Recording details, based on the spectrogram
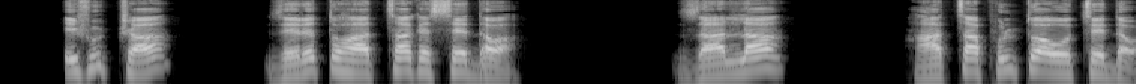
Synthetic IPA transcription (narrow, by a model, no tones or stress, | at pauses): ʔɪʃ̬ʊt͡ʃːaː | zeːɾɛt̪ːɔhaːt͡sːaːkɛsːe̞ːd̪ːɐwa̰ː | zaːlːaː | haːt͡sːaːpʊlt̪ːʊwaːo̞ːt͡sːe̞ːd̪ːɐwa̰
